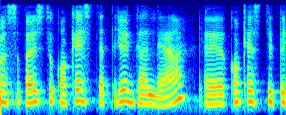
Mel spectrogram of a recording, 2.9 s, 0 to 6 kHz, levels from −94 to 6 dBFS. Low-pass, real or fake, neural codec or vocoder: 5.4 kHz; fake; codec, 16 kHz, 1 kbps, FunCodec, trained on Chinese and English, 50 frames a second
